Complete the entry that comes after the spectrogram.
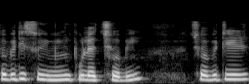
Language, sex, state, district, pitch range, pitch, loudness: Bengali, female, West Bengal, Kolkata, 210-235 Hz, 220 Hz, -14 LUFS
